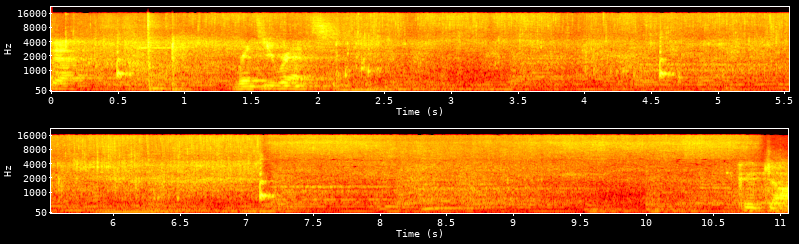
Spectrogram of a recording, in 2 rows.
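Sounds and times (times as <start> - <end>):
shower spray hissing: 0.0 - 11.0.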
